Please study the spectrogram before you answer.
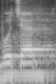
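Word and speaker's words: butcher: बुचर, टी के बाद सी H, scratch, इस तरह से ये महत्वपूर्ण नियम थे।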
